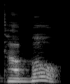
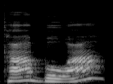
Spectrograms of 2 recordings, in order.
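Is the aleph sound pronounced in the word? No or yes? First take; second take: no; yes. First: The aleph sound is dropped from the word. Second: The aleph sound is pronounced in the word.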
